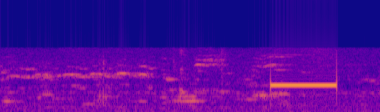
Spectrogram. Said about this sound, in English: Hello, you reached Stone Landscaping Incorporated. We're unable to get to the phone right now, but if you leave your name, phone number, and a brief message after the beep, we'll get back to you as soon as possible.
